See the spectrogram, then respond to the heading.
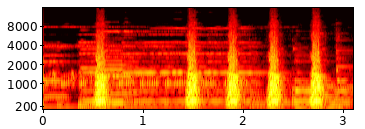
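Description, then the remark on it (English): A dog barks five times, sharp loud woofs spaced unevenly, the last four coming in quicker succession, over a steady backdrop of sustained musical tones. “I'm top dog, said the dog.”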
